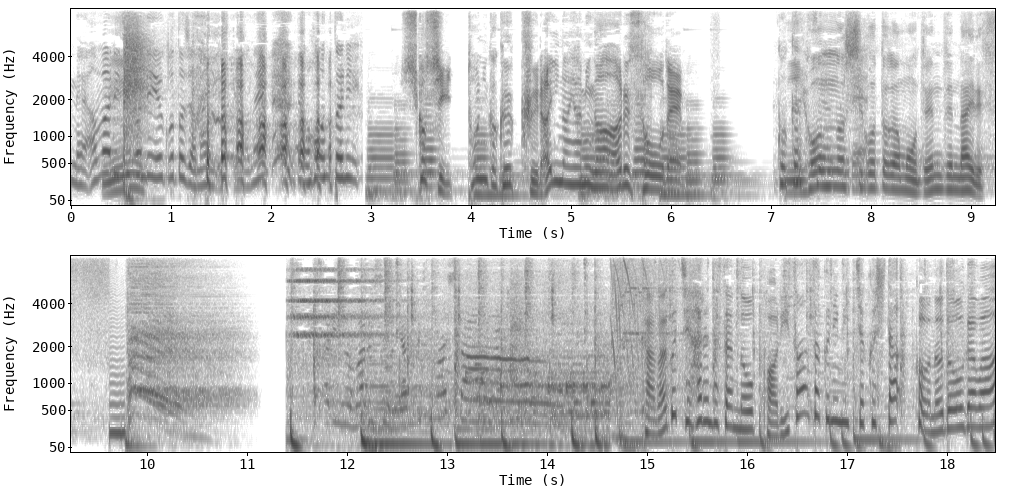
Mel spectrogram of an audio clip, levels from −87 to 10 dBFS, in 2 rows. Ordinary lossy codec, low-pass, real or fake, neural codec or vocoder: none; none; real; none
